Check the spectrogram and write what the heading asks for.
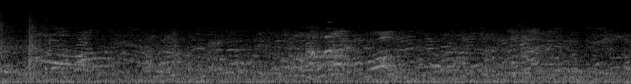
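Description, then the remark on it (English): Steady crowd chatter from a crowd of 3,783 at a night baseball game in the bottom of the eighth inning, a dense wash of overlapping voices and babble with no single voice standing out, holding an even, moderate loudness throughout. “Nice crowd here tonight, 3,783.”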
